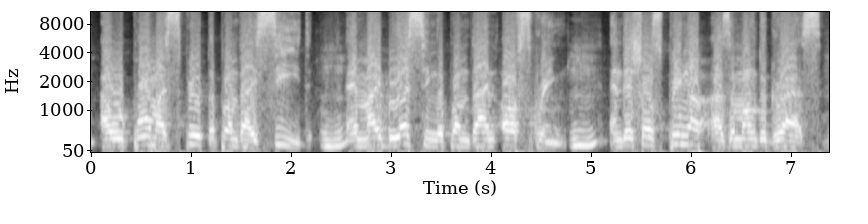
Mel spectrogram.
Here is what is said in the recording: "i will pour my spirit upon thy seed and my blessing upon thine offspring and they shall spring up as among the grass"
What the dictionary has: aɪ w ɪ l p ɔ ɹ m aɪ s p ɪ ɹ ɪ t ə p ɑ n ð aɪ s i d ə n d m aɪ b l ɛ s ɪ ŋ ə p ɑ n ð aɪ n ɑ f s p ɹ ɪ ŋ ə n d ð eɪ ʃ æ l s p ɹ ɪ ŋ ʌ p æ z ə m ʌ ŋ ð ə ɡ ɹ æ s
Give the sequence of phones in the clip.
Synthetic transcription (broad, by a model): aɪ w ɪ l p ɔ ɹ m aɪ s p ɪ ɹ ɪ t ə p ɑ n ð aɪ s i d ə n m aɪ b l ɛ s ɪ ŋ ə p ɑ n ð aɪ n ɑ f s p ɹ ɪ ŋ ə n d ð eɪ ʃ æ l s p ɹ ɪ ŋ ʌ p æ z ə m ʌ ŋ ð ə ɡ ɹ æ s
